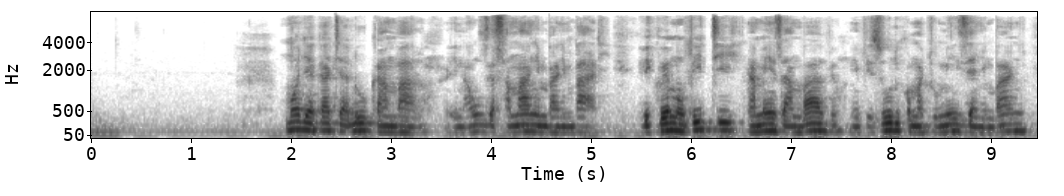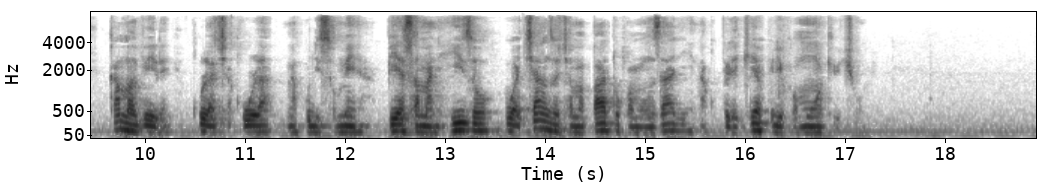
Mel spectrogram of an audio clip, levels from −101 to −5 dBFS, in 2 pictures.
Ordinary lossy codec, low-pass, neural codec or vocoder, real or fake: AAC, 32 kbps; 7.2 kHz; none; real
